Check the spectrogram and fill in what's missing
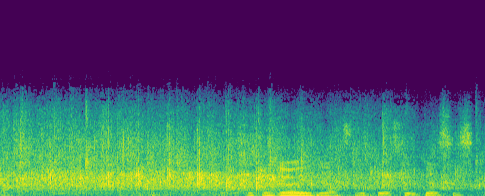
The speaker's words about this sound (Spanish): So, hermano, un aplauso por favor por nuestro misionero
